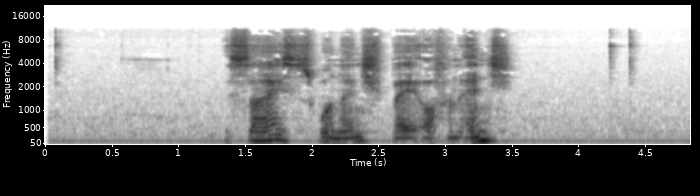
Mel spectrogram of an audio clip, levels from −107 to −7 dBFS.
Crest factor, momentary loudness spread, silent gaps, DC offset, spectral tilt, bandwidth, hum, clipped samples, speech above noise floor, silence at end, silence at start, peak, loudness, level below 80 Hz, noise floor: 20 dB; 16 LU; none; under 0.1%; -3.5 dB/octave; 11.5 kHz; none; under 0.1%; 33 dB; 0.55 s; 0.1 s; -10 dBFS; -25 LUFS; -62 dBFS; -58 dBFS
